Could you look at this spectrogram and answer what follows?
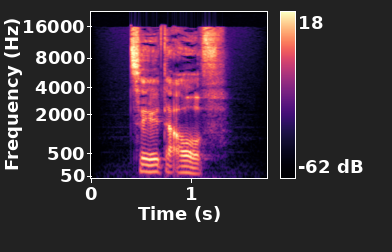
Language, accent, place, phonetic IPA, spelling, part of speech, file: German, Germany, Berlin, [ˌt͡sɛːltə ˈaʊ̯f], zählte auf, verb, De-zählte auf.ogg
- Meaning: inflection of aufzählen: 1. first/third-person singular preterite 2. first/third-person singular subjunctive II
